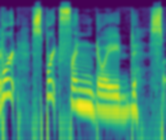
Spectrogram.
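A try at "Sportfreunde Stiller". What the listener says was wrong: I think you're adding syllables.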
